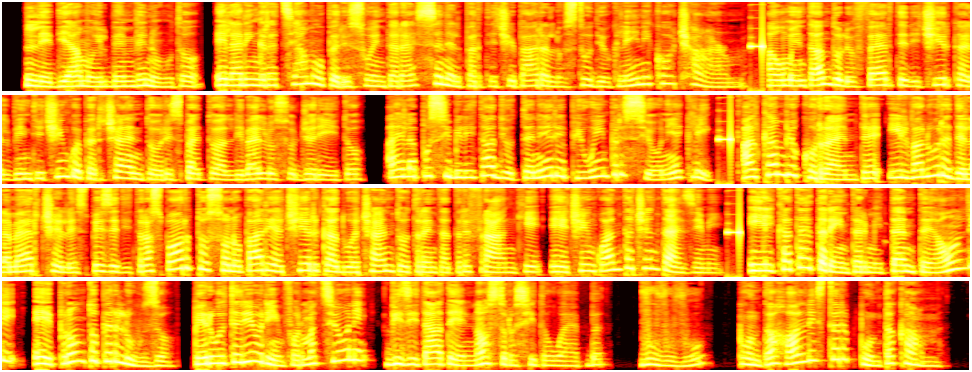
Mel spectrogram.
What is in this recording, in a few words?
E-learning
